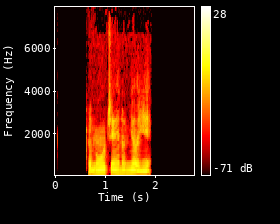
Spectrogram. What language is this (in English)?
Tepeuxila Cuicatec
